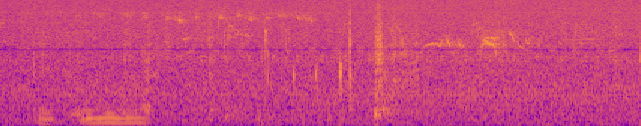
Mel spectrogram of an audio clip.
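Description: A metal splicing fid worked through braided eight-strand rope, with a few light clicks about two and a half seconds in. A man gives a brief low hum near the start, and faint bird chirps come later.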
